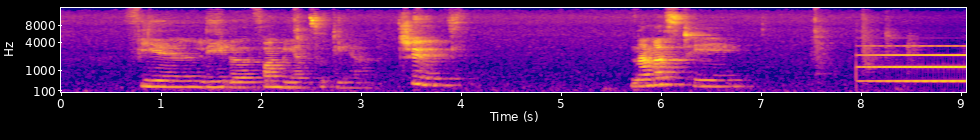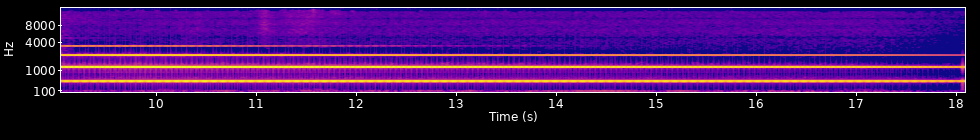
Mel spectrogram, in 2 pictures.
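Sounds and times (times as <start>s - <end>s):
singing bowl ringing: 8.0s - 18.0s.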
